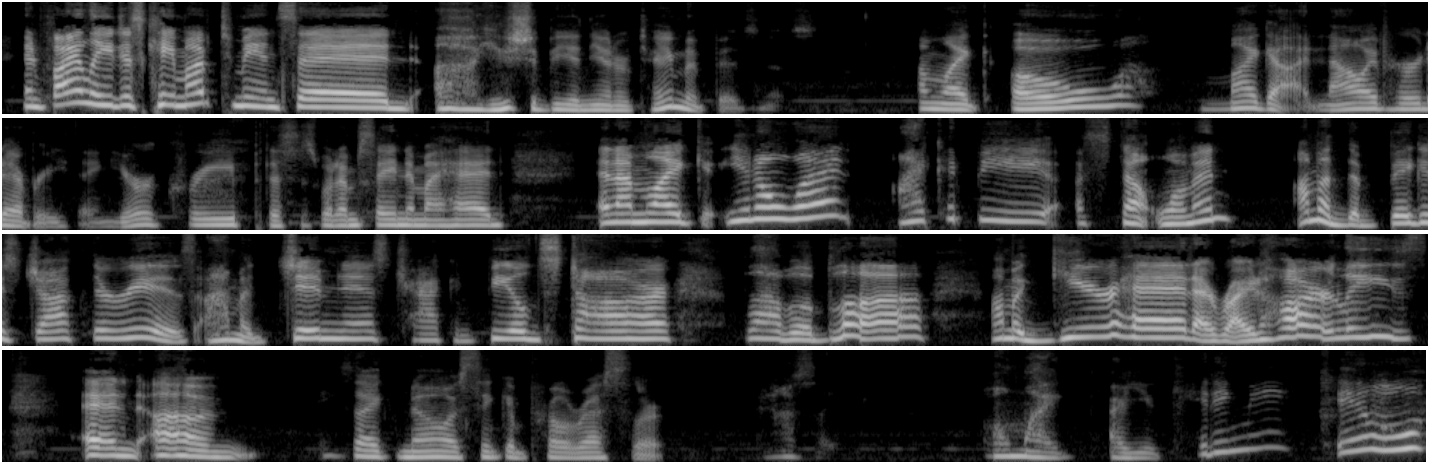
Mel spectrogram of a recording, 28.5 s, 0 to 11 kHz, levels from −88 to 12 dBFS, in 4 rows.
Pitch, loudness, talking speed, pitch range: 200 Hz, -21 LUFS, 200 wpm, 160-250 Hz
